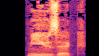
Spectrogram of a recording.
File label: "music", voice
